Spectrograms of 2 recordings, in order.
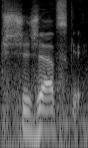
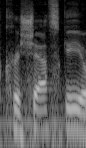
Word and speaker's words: Krzyzewski: I'm Mike Krzyzewski. Coach Knight has never pronounced my name right. It's always Krzyzewski, or when I played for him, he gave me an affectionate name.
